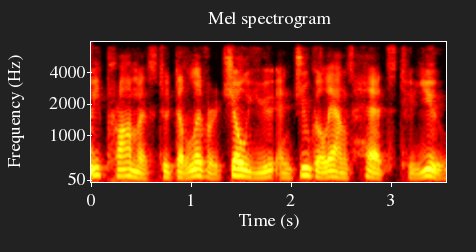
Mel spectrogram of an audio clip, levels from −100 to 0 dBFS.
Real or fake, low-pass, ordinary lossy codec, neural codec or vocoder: real; 7.2 kHz; Opus, 64 kbps; none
